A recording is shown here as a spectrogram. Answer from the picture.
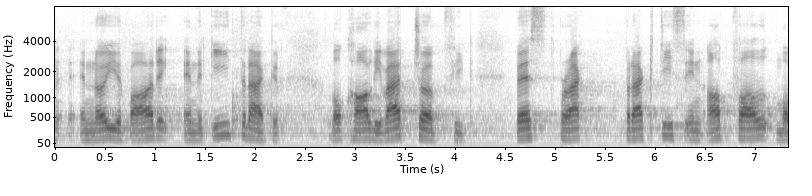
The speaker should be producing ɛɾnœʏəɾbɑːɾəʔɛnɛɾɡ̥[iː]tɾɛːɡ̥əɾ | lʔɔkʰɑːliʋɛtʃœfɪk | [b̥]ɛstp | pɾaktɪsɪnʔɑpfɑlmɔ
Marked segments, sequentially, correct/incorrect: correct, correct

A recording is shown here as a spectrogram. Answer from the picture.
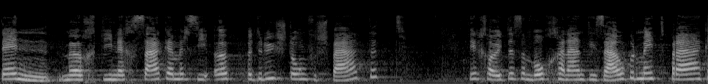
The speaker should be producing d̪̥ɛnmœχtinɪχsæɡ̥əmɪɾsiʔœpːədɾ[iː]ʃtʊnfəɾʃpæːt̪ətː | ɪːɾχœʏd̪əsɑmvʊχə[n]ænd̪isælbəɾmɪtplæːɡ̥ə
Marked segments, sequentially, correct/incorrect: incorrect: yː, correct

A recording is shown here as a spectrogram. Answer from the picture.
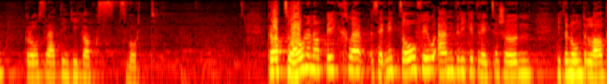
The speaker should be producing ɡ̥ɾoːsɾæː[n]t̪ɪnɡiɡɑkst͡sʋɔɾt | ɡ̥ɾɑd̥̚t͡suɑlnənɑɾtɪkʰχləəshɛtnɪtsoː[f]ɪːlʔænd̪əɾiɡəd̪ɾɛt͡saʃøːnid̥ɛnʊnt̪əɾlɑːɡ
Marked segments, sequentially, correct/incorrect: incorrect: none, correct

